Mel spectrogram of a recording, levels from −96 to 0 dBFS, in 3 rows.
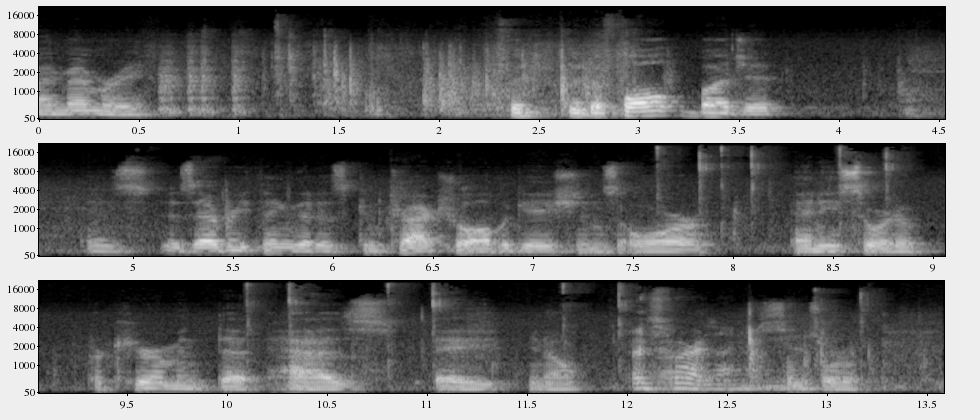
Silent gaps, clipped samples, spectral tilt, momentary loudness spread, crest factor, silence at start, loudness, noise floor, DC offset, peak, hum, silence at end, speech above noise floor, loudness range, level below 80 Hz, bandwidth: none; under 0.1%; -5 dB/octave; 15 LU; 24 dB; 0 s; -24 LUFS; -56 dBFS; under 0.1%; 0 dBFS; none; 0 s; 33 dB; 6 LU; -74 dBFS; over 20 kHz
